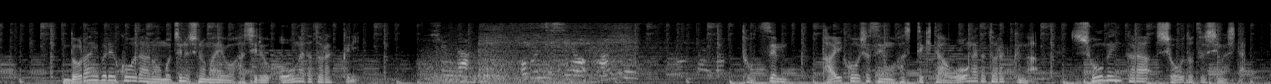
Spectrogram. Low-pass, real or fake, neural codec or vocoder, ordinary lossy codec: 7.2 kHz; real; none; Opus, 32 kbps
